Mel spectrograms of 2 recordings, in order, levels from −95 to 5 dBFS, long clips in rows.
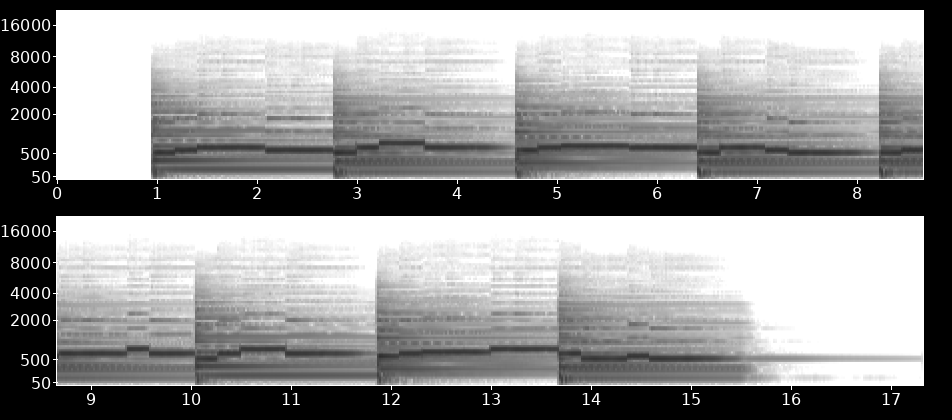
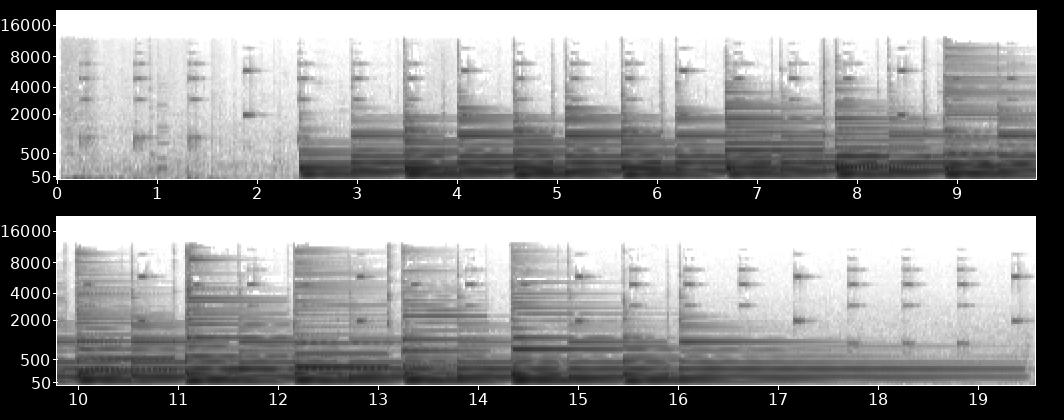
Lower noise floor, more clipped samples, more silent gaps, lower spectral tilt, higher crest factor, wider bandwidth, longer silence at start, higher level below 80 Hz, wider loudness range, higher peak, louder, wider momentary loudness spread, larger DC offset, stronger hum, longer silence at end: first, -71 dBFS vs -50 dBFS; neither; neither; about the same, -8.5 dB/octave vs -7.5 dB/octave; about the same, 14 dB vs 16 dB; second, 7.6 kHz vs 11 kHz; first, 0.95 s vs 0.15 s; second, -60 dBFS vs -52 dBFS; second, 2 LU vs 7 LU; second, -8 dBFS vs -2 dBFS; second, -22 LUFS vs -18 LUFS; second, 4 LU vs 14 LU; neither; neither; first, 1.8 s vs 0.15 s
